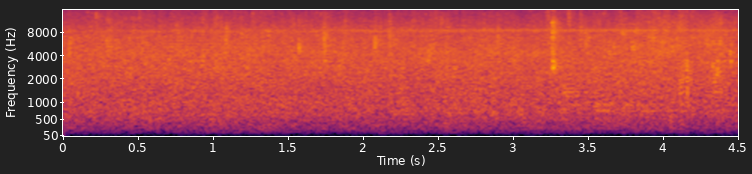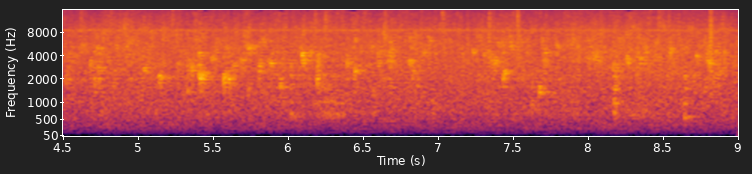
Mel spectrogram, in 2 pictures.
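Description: Heavy rain falling, a steady hiss. From about four seconds in, crackling sizzles join it as shallots, green chillies, garlic and ginger are scraped into hot coconut oil in an uruli.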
